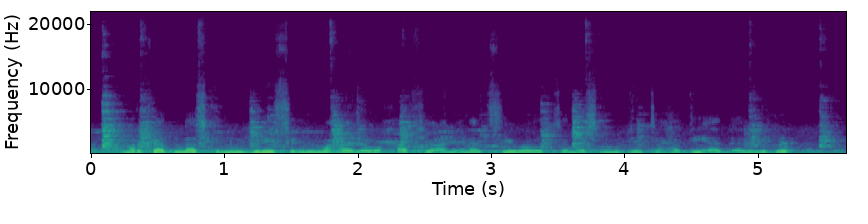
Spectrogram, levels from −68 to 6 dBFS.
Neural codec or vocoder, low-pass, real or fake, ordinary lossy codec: none; none; real; none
